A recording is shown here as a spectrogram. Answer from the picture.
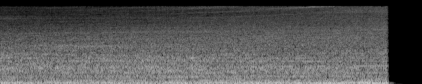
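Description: Trailer sound design: a loud, dense swell of noise over a deep rumble, with a faint rising whine on top, that cuts off suddenly to dead silence just before the end.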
